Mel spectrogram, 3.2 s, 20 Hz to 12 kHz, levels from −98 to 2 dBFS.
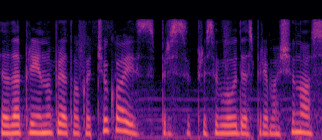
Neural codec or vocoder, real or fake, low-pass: none; real; 7.2 kHz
